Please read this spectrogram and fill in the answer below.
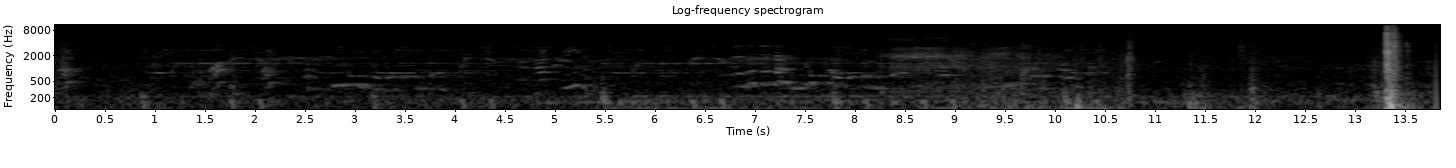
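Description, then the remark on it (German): A door is pushed shut with one sharp, loud thud at the very end, after a stretch of quiet shuffling with faint whimpering and yips from a dog in the background. “Ach, ich muss die Tür zu. Wegen Hintergrundgeräusch.”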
